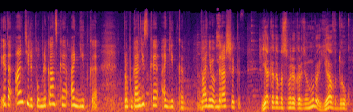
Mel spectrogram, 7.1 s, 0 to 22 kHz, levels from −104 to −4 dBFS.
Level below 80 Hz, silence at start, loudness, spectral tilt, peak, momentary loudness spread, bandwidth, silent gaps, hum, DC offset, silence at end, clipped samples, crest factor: -50 dBFS; 0 s; -20 LUFS; -5.5 dB/octave; -8 dBFS; 9 LU; 14.5 kHz; none; none; under 0.1%; 0 s; under 0.1%; 12 dB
